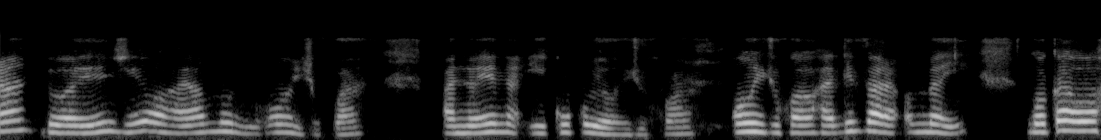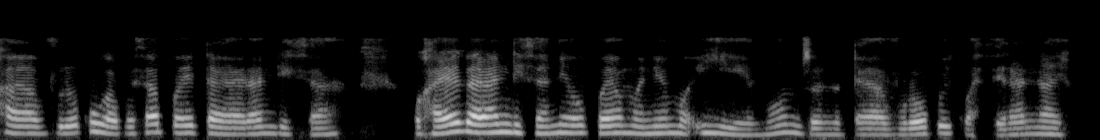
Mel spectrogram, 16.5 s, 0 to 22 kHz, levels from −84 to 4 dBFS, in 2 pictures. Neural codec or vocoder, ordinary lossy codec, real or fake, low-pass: codec, 16 kHz, 4 kbps, FreqCodec, smaller model; Opus, 32 kbps; fake; 7.2 kHz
